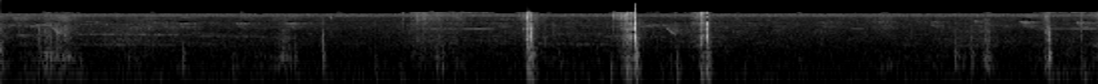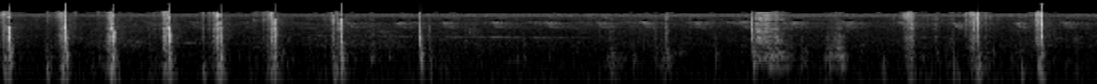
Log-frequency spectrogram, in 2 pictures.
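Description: Knife dicing a red onion on a board: sharp knocks of the blade striking the board. The knocks are scattered at first, then come in a quick run of about three a second around the middle, then a few more near the end.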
